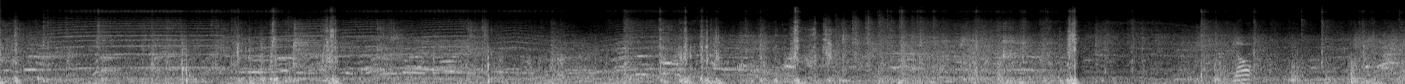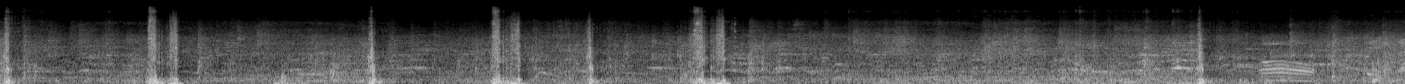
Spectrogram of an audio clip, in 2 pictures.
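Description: Foam-dart blasters firing during a game: about eight sharp shots at irregular intervals, most of them in the middle stretch. Players' voices carry on underneath.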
